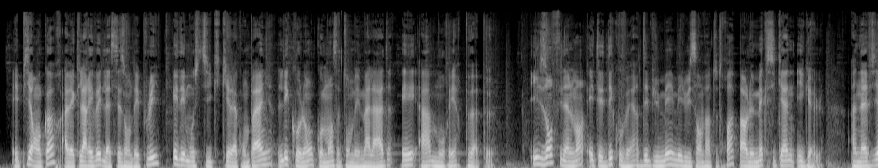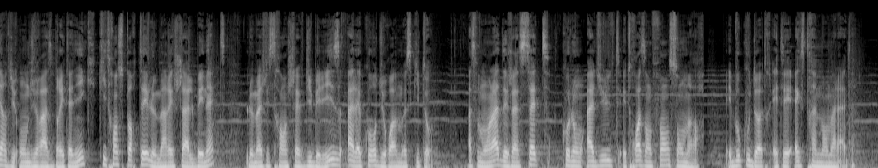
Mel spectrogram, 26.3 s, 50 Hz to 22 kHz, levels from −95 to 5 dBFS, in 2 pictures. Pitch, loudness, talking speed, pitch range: 105 Hz, -18 LUFS, 180 wpm, 95-120 Hz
